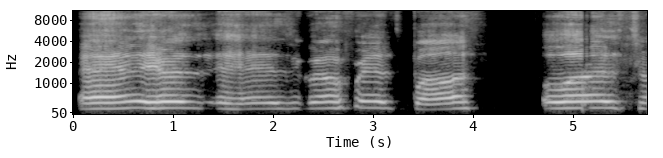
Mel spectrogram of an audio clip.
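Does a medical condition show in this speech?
Yes: Friedreich's ataxia.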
